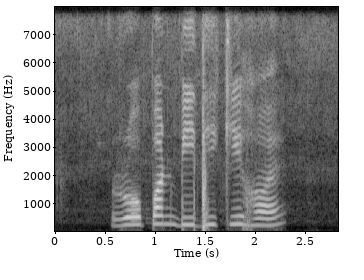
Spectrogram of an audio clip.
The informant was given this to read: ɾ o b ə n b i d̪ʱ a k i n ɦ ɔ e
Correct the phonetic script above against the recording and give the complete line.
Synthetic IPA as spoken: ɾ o p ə n b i d̪ʱ i k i ɦ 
